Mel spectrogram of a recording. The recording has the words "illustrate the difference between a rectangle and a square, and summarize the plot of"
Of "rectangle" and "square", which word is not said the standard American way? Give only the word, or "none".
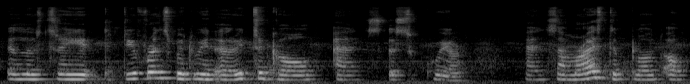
rectangle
